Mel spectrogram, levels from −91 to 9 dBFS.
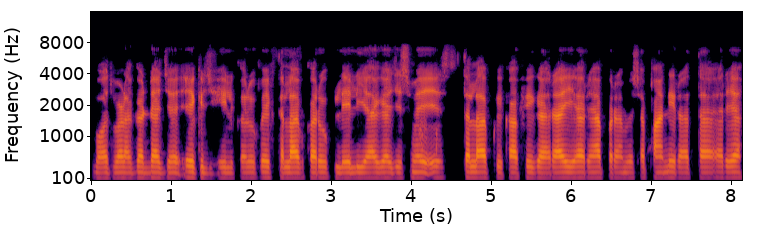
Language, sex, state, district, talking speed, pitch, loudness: Hindi, male, Uttar Pradesh, Etah, 230 wpm, 115 Hz, -20 LUFS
